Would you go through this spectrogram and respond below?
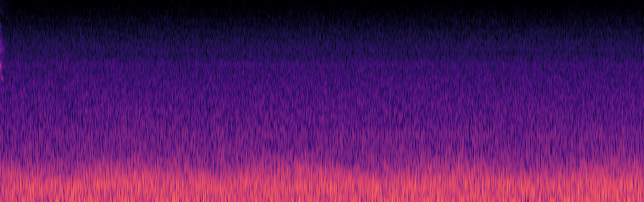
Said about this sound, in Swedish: Men nu ska ni höra på lite brus som då är avslappnande. Man sover bättre och det maskerar liksom andra jobbiga ljud. Till exempel om man har tinnitus till exempel, då är det ju bra att lyssna på någonting. Men lyssna, så här låter brus.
